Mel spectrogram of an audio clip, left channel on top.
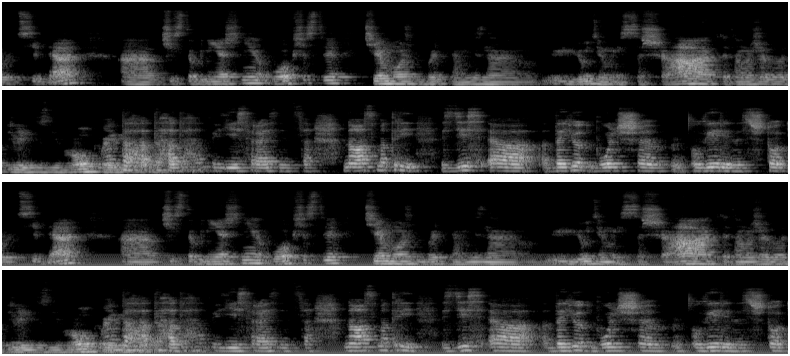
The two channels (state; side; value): noise; right; hum, 17 dB below the sound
